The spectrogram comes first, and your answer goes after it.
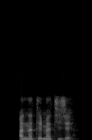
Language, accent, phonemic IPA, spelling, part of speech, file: French, France, /a.na.te.ma.ti.ze/, anathématiser, verb, LL-Q150 (fra)-anathématiser.wav
- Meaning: to anathematize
